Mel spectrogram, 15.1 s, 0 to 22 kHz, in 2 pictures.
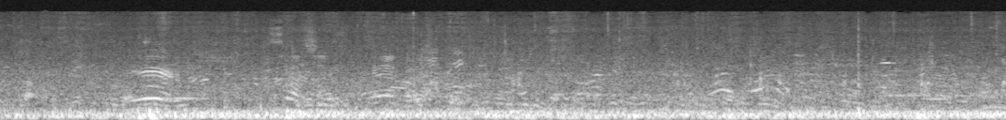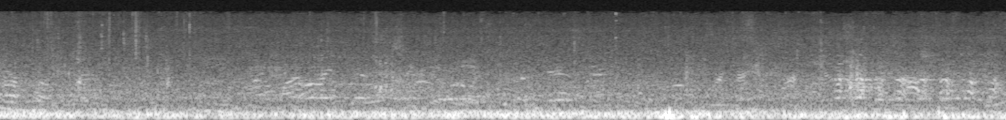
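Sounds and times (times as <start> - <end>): murmur of voices: 0.0 - 15.0.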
